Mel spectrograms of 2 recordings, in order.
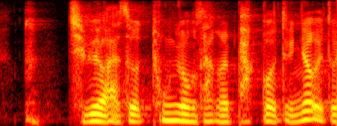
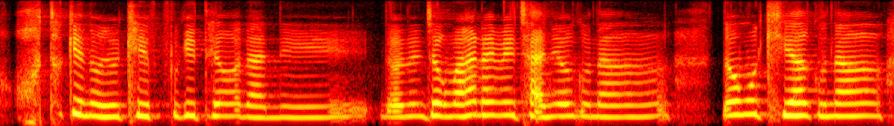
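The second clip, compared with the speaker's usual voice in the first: tender cooing; 6 semitones higher than usual. Retold or imitated. Speaking tenderly to baby.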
